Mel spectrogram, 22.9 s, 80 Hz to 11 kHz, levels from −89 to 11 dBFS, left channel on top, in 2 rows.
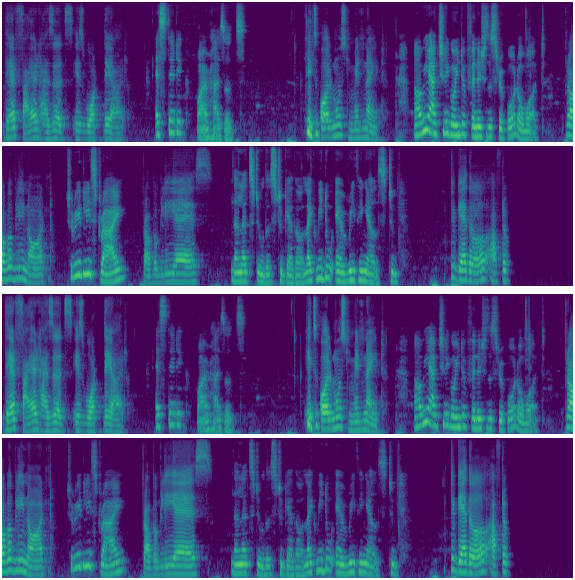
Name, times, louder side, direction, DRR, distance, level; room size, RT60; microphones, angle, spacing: voice 1, 0.1-2.4 6.1-7.6 11.3-12.4 14.2-15.5 20.4-21.5, right 2 dB, 40° right, 0.5 m, -24 dB
voice 2, 3.1-3.6 3.9-4.8 6.1-6.3 7.9-10.7 12.7-13.9 16.0-19.3, left 3 dB, 55° left, 0.4 m, -24 dB
2.4 x 2.2 x 2.8 m
head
